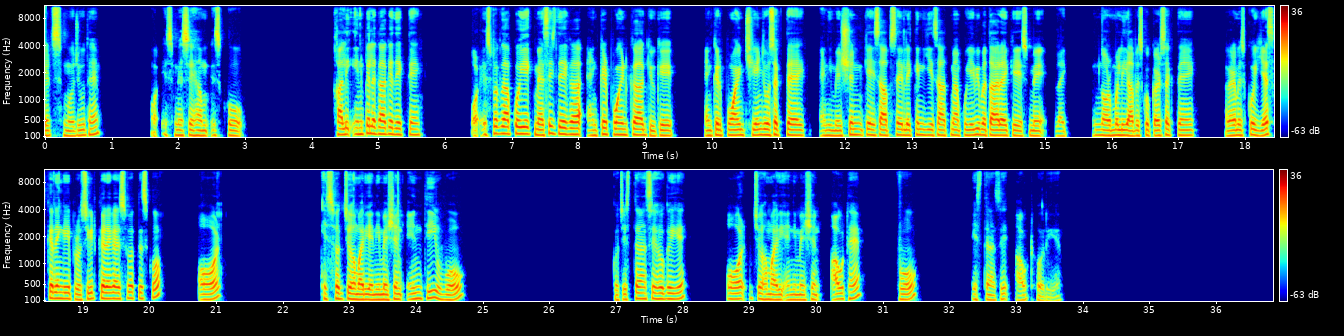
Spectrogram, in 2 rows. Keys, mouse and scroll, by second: 4.6 click, 18.5-23.3 drag, 23.7 space, 34.0 space, 34.5-36.7 drag.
